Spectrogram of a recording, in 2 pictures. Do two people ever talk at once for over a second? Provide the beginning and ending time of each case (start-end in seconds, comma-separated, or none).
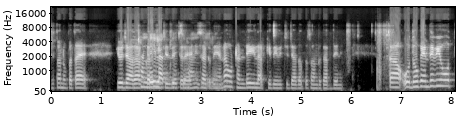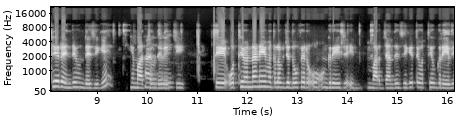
1.7-3.6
